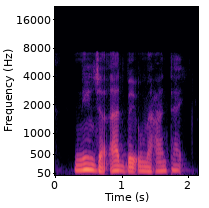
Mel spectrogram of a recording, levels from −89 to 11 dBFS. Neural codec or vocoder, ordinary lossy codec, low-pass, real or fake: codec, 16 kHz, 2 kbps, X-Codec, HuBERT features, trained on LibriSpeech; none; 7.2 kHz; fake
